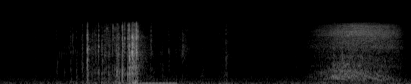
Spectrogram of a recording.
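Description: Oracle cards being handled: a quick riffle of cards about a second in, then a soft swish of cards near the end.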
